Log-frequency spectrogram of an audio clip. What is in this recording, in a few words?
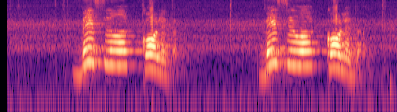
merry christmas, Bulgarian; Весела Коледа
